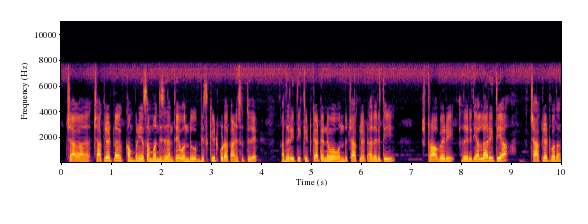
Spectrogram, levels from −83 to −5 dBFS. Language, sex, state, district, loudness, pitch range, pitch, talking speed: Kannada, male, Karnataka, Raichur, -16 LUFS, 165-195 Hz, 175 Hz, 170 wpm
